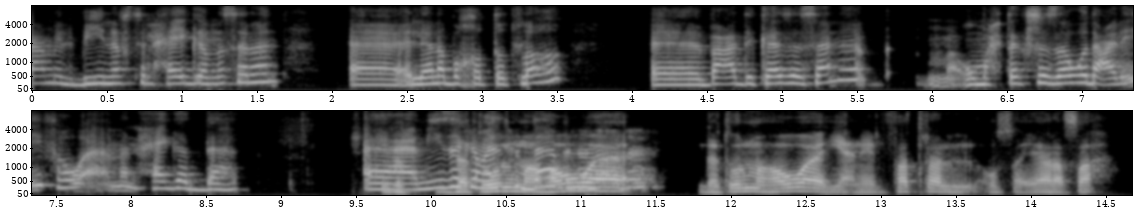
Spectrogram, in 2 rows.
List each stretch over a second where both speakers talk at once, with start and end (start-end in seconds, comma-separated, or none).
9.7-11.4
